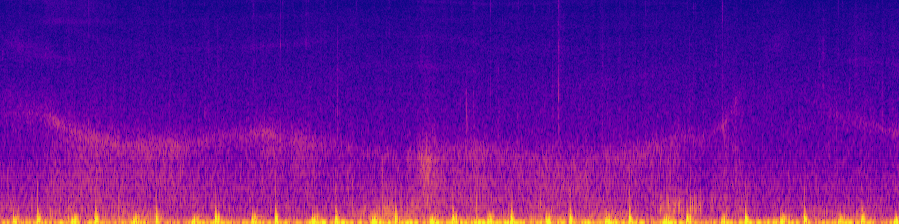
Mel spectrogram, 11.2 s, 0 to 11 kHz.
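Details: Steady low thumping heartbeat at about 80 beats a minute under a soft hum, picked up by a very sensitive in-ear microphone during an ASMR stream; breathing also audible; ordinary heart sounds.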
